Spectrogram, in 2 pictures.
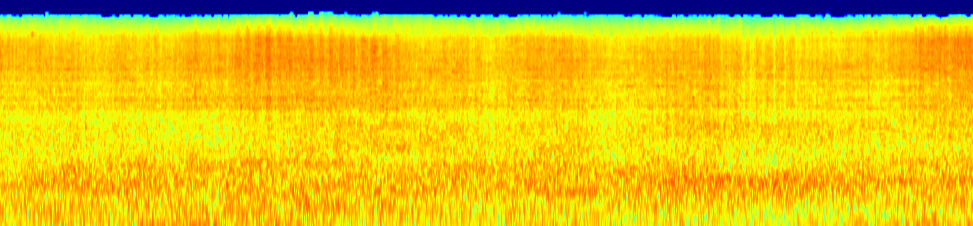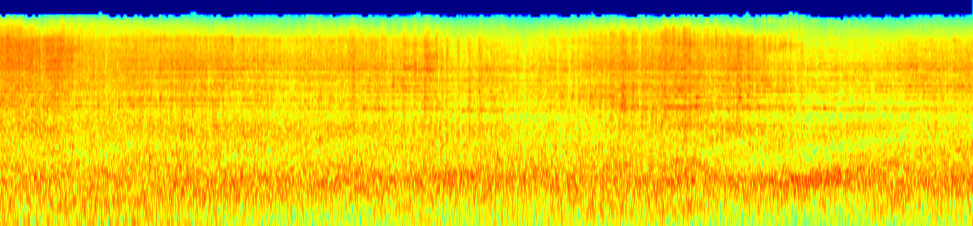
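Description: Freight train cars rolling past close by: a steady, loud rumble with wheels clicking over rail joints.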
